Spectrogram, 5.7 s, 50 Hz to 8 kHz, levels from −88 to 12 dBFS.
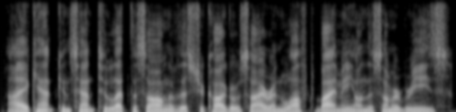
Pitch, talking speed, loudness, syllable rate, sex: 125 Hz, 190 wpm, -19 LUFS, 4.4 syllables/s, male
